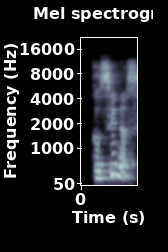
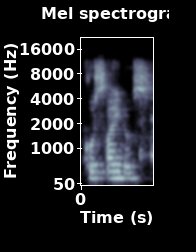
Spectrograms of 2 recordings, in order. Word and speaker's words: COSINUS: We pronounce it in the German way.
